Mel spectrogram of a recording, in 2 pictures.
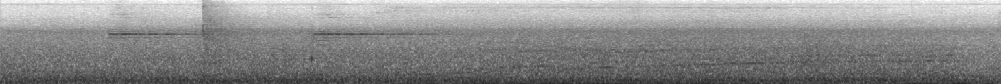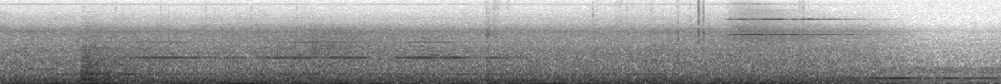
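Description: Plastic rustles as a bag is handled.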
